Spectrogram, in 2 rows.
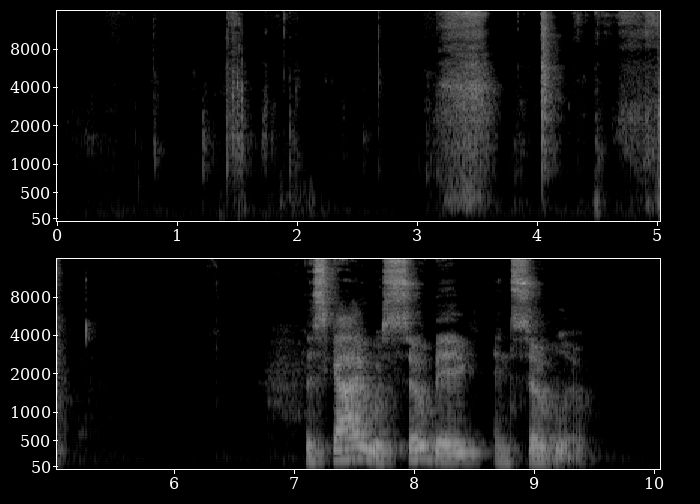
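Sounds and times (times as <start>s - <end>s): paper rustling: 0.2s - 3.2s, 3.8s - 5.3s.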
